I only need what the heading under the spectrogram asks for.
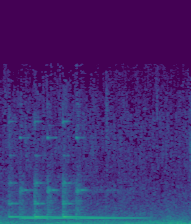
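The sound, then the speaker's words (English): A doorbell rings with an electronic chime, two bright tones that hold for about a second and a half before fading over a steady background hiss. “A minute later, though, the doorbell rang again.”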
